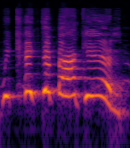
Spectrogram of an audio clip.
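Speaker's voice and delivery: high, loud imitated blurt; hammed-up excited outburst; mock confessional yell. Acts out friend blurting confession.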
